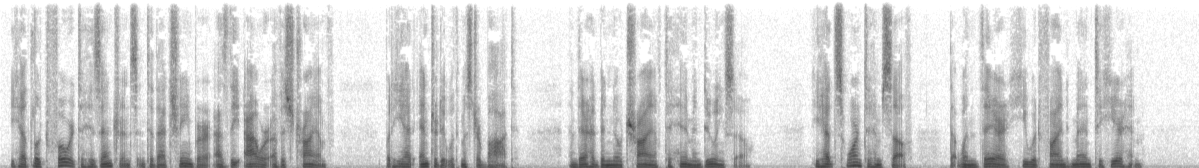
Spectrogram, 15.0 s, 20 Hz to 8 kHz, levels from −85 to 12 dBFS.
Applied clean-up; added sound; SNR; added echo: none; none; none; none.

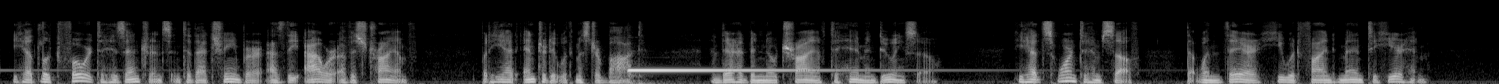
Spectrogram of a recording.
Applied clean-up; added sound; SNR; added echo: none; Keyboard (musical); 2 dB; none.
